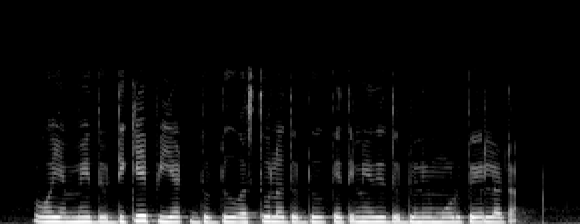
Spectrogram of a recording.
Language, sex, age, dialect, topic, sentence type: Telugu, female, 18-24, Southern, banking, statement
